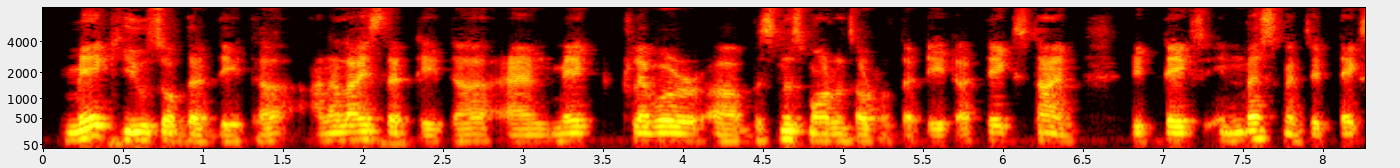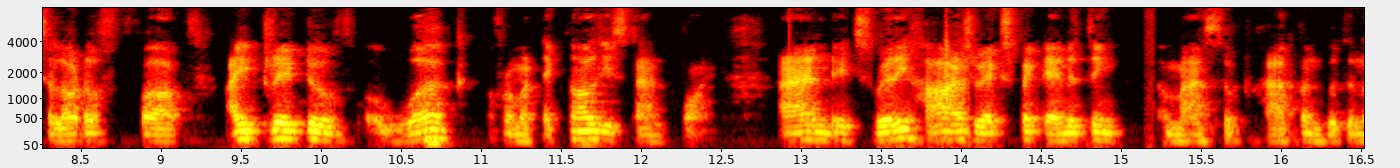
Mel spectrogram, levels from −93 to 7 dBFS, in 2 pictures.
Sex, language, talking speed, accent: male, English, 170 wpm, Indian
